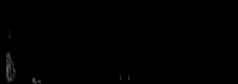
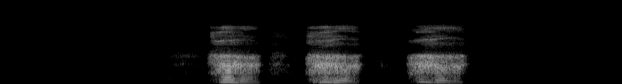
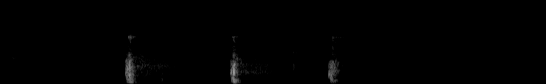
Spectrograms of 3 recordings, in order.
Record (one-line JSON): {"cough_length": "2.4 s", "cough_amplitude": 806, "cough_signal_mean_std_ratio": 0.2, "exhalation_length": "6.2 s", "exhalation_amplitude": 9805, "exhalation_signal_mean_std_ratio": 0.4, "three_cough_length": "5.5 s", "three_cough_amplitude": 5008, "three_cough_signal_mean_std_ratio": 0.14, "survey_phase": "beta (2021-08-13 to 2022-03-07)", "age": "45-64", "gender": "Male", "wearing_mask": "No", "symptom_none": true, "smoker_status": "Ex-smoker", "respiratory_condition_asthma": false, "respiratory_condition_other": false, "recruitment_source": "REACT", "submission_delay": "3 days", "covid_test_result": "Negative", "covid_test_method": "RT-qPCR"}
